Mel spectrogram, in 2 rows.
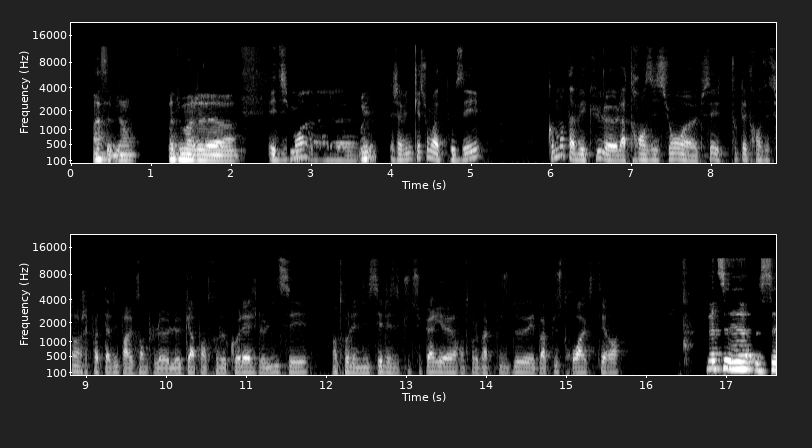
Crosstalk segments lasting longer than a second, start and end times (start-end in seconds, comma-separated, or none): none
